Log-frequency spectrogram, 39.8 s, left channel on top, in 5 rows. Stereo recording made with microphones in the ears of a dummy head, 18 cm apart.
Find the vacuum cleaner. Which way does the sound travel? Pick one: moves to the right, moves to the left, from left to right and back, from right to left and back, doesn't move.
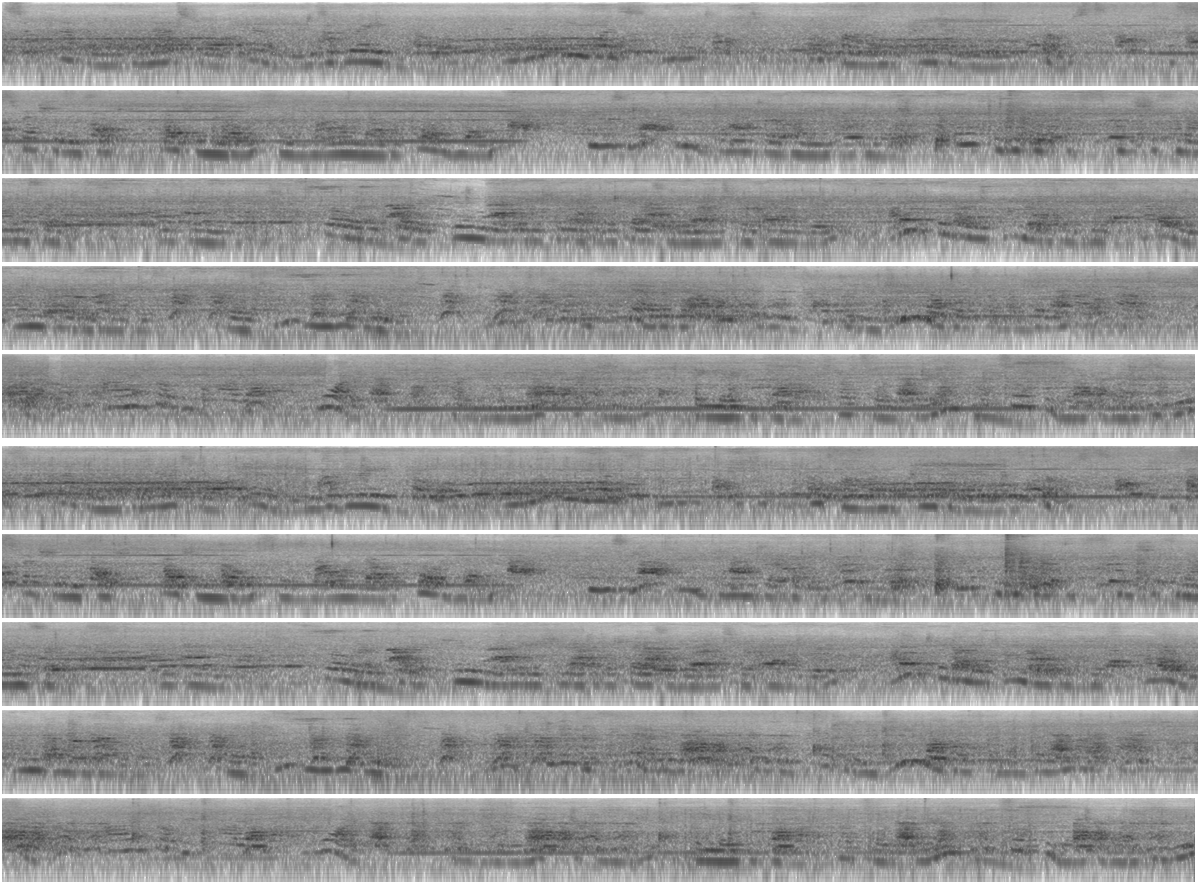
moves to the left.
